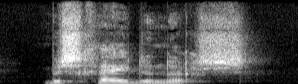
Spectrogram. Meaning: partitive of bescheidener, the comparative degree of bescheiden
- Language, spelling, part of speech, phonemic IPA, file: Dutch, bescheideners, adjective, /bəˈsxɛi̯dənərs/, Nl-bescheideners.ogg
